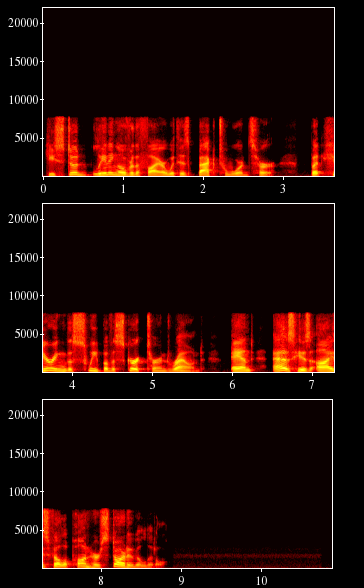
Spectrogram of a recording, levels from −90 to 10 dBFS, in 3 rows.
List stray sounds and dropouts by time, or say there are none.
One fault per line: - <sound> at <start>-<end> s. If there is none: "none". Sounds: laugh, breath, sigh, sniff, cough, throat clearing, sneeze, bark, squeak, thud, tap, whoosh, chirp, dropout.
none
